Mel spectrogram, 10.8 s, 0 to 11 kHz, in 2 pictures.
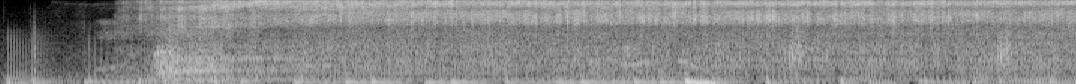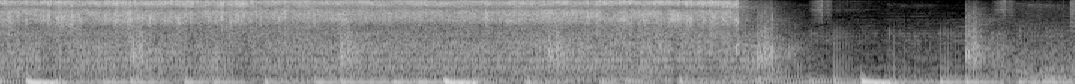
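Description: High-pressure water jet from a Bosch Advanced Aquatak 140 pressure washer, its adjustable nozzle fully open to a narrow, very strong beam, blasting against a palm tree trunk. It is a steady, loud hiss that starts about a second in and stops shortly before the end.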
